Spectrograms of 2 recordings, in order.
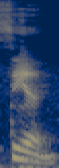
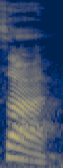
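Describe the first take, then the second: First: The word has a short vowel, like 'sin'. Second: The word has a long vowel, like 'sign'. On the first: The speaker calls it wrong. "Do not pronounce it sin" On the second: The speaker calls it right. "pronounce it sine"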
